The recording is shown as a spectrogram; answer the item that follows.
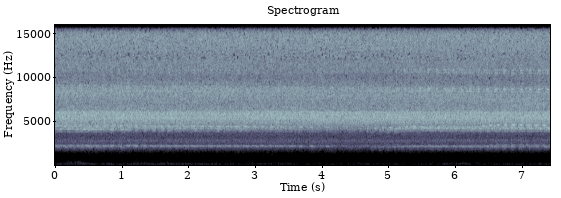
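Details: Evening in a summer cedar forest filled with cicada song: a continuous, even, high-pitched shrilling wall of sound with faint low rustling underneath.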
